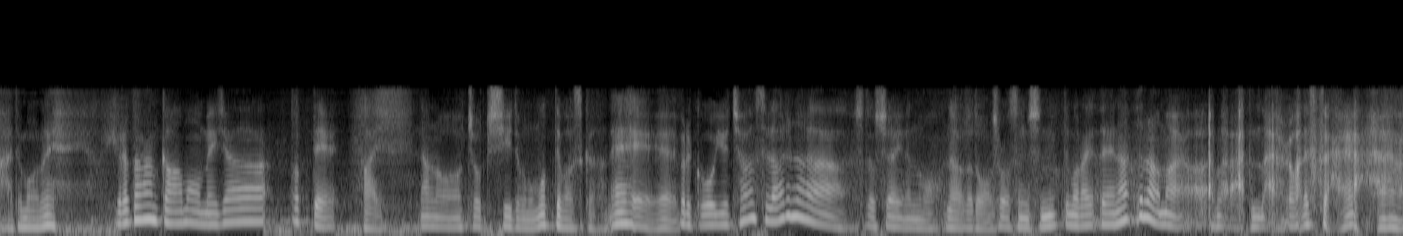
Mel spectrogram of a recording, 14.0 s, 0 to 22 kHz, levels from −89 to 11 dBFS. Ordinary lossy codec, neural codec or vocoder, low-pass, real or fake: none; codec, 16 kHz in and 24 kHz out, 0.9 kbps, LongCat-Audio-Codec, four codebook decoder; 5.4 kHz; fake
